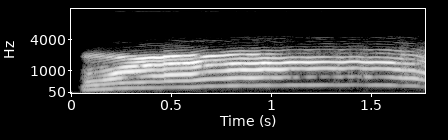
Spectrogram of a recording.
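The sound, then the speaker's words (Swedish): A person's voice imitates cats caterwauling with one long, drawn-out wail that rises at the start, then holds steady and loud for nearly two seconds, with no other talk. “Jävla katter som lät otroligt konstigt.”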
